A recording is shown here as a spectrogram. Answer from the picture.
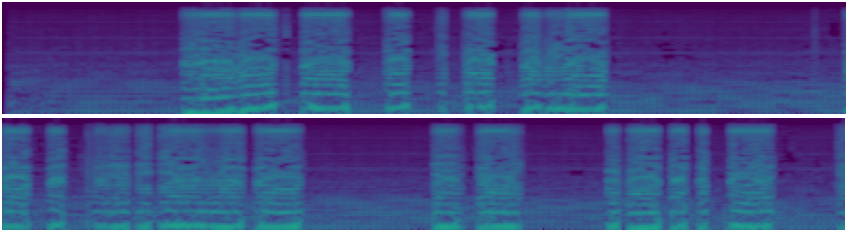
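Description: A man speaking in short phrases over a steady background hum.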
